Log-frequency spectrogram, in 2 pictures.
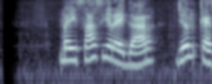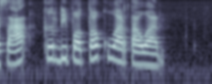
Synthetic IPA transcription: maisasiɾɛɡar | d͡ʒɨŋkɛsaʔ | kɨrdipɔt̪ɔkuwart̪awan

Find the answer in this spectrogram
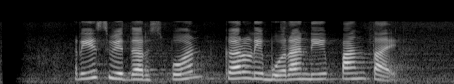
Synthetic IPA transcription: riswit̪ərspʊnkərlibuɾandipant̪aj

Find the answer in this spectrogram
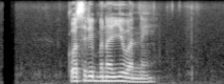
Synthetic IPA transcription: kʌsʌɾibʌnajobʱʌnːe

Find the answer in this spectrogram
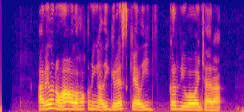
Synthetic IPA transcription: ʔaɾilnoaɔlɔɦɔk̚niŋaliɡɾɛskɛli | kərdiwawaɲt͡ʃaɾa

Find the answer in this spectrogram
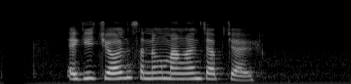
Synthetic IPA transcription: ʔeɡid̥ʒ̥ɔnsənəŋmaŋant͡ʃap̚d̥ʒ̥aɪh

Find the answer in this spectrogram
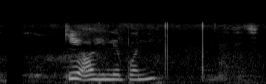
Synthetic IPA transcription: keʌɦilepʌni

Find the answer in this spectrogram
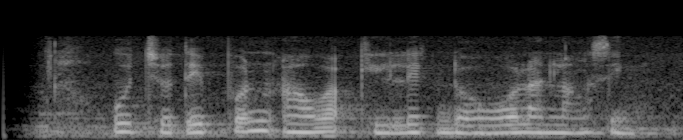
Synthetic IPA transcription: ʔud̥ʒ̥ṳt̪ipʊnawa̰ʔɡ̥elɪk̚ndɔwɔlanlaŋsɪŋ

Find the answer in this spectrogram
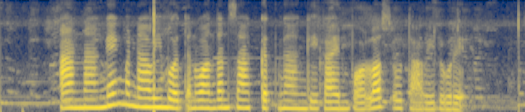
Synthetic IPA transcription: ʔanaŋɪŋmənawimbot̪ənwɔnt̪ənsaɡ̥ə̤t̪̚ŋaŋɡekaɪnpɔlɔsut̪a̰wiluɾɪʔ

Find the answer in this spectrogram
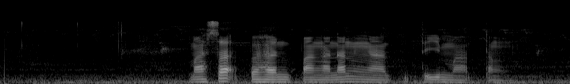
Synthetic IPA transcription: masa̰ʔb̥a̤ɦanpaŋananŋat̪t̪imat̪əŋ

